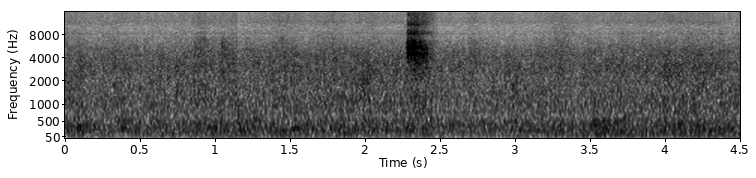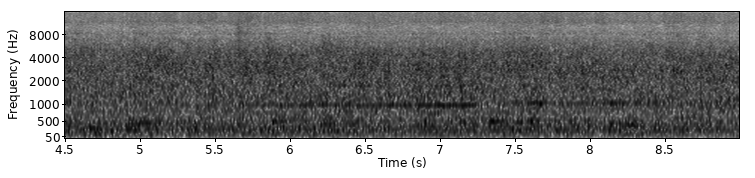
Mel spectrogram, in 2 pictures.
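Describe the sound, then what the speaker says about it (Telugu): Rain falls steadily at Srisailam as a faint, even hiss without pause, broken once by a single brief sharp tap near the start. "ఈ వర్షం ఎప్పుడు తగ్గుతుందో ఏమో"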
